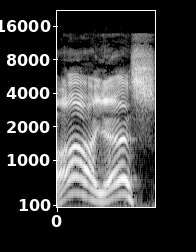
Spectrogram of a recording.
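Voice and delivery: very high, put-on medieval knight voice. Podcast hosts role-play as knights welcoming a guest, medieval knight voice. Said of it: "Do I have to talk like a medieval knight?".

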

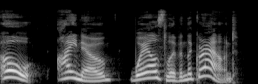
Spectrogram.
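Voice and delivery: confident, assured, sure delivery with no hesitation. Speaker demonstrates the confident speaker from a children's study: confident voice. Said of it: "in a confident voice".

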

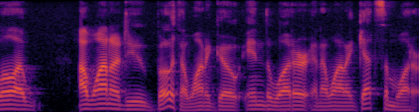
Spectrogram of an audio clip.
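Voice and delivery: ordinary talk

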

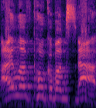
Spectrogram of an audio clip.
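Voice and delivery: high-pitched, long, stretched-out yell. Retelling what he yelled on a busy street, retelling a yell. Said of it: "I just yelled".

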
